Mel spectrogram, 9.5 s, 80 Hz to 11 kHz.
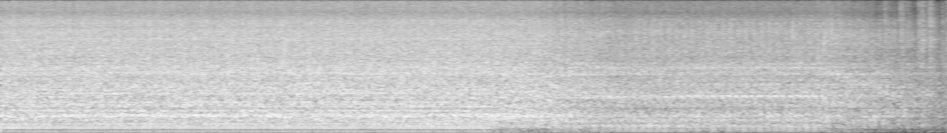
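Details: Lawn mower single-cylinder, not run in a while, started on a 480CCA lithium battery: even steady beat around 200 per minute, then settles quieter; a normal healthy idle after starting.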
